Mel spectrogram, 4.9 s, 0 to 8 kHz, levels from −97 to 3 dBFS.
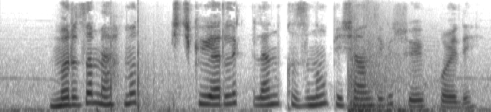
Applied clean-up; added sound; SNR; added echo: none; Cheering / Fireworks; 9 dB; none.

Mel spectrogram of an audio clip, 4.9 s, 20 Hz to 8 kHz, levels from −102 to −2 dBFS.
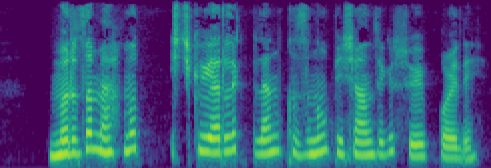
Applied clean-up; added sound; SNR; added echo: none; none; none; none.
